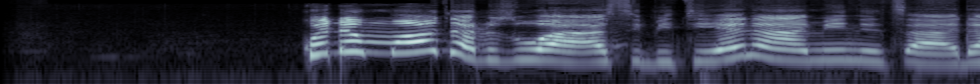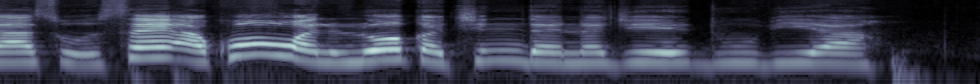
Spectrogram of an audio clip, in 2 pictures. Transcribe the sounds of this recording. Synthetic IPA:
kʷʊ˦ɗɪ˦mːoː˦tɐ˨rzʊ˦waː˨ʔa˦sɪ˨bɪ˦tiː˦jɐ˦naː˨mɪ˦ni˨sʼaː˨daː˦soː˨sa˦jʔa˨kʷoː˦wɐ˨ne˨loː˦kɐ˨t͡ʃɪ˦nda˨na˦d͡ʒeː˦duː˦bɪ˦jaː˦

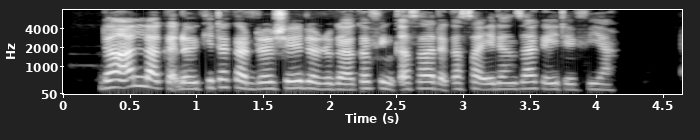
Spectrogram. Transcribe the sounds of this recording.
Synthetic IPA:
dɔ˦ŋʔa˦lːaː˨ka˨ɗa˨wkʲi˦tɐ˦kɐ˨rdɐ˦rʃa˦jda˨ɽɪ˨ɡaː˨kɐ˦ɸɪ˨ŋkʼɐ˦saː˦da˨kʼɐ˦saː˦ʔɪ˨dɐ˦nzaː˦ka˨ji˦tɐ˨ɸɪ˦jaː˨

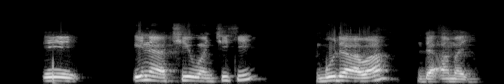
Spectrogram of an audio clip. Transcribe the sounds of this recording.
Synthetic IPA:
ʔɛ˦ | ʔɪ˦naː˨t͡ʃiː˦wɔ˨nt͡ʃɪ˦kʲiː˦ | ɡʷʊ˦daː˨waː˦ | da˨ʔa˦ma˨j

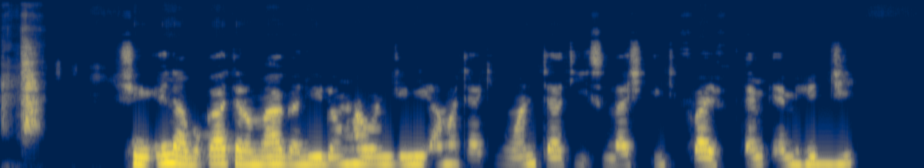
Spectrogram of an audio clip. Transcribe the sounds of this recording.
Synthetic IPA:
ʃɪ˦ŋʔɪ˦naː˨bʊ˨kʼaː˦tɐ˨rmaː˦ɡɐ˨niː˦dɔ˦ŋɦa˦wɐ˦nd͡ʒɪ˦niː˦ʔa˨mɐ˦taː˦kʲɪ˦ŋwɐ˦ntaː˦tiː˨sla˦ʃeː˨t | ɸa˦˨jf | ʔɛ˦mʔɛ˦mɦɪ˦dd͡ʒiː˦

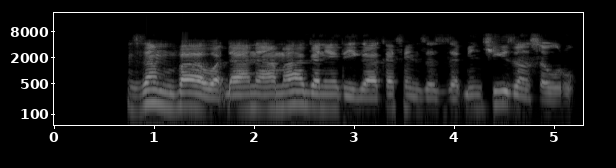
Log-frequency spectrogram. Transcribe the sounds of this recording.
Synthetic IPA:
zɐ˦˨mbaː˦wɐ˨ɗaː˦naː˦maː˦ɡɐ˨nɪ˦nɽɪ˨ɡaː˨kɐ˦ɸɪ˨nzɐ˨zːɐ˨ɓɪ˦nt͡ʃiː˦zɐ˨nsa˦˨wɽo̰ː˦

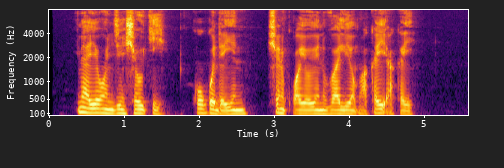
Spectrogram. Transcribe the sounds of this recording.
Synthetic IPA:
ʔɪ˦naː˨jɐ˦wɐ˨nd͡ʒɪ˦nʃa˦wkʲʼiː˨ | kʷoː˦ɡʷɐ˨dɐ˨jɪ˦n | ʃɐ˦ŋkʷʼaː˦joː˦jɪ˦nvaː˦lɪ˦jɔ˨mʔa̰˨ka˦jʔa̰˨ka˦j

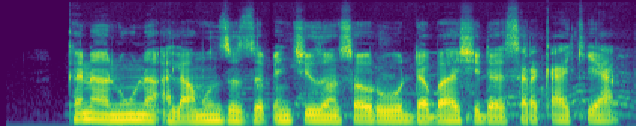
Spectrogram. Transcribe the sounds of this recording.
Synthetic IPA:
kɐ˦naː˨nuː˦na˨ʔa̰˨laː˨mʊ˦nzɐ˨zːɐ˨ɓɪ˦nt͡ʃiː˦zɔ˨nsɐ˦wɽoː˦da˨baː˦ʃi˦da˨sɐ˦rkʼaː˦kʲʼɪ˦jaː˦

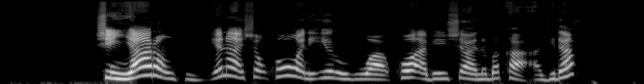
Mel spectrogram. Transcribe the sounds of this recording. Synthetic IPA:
ʃɪ˦ɲjaː˦ɾɐ˨ŋkʷu˨jɐ˦naː˨ʃɐ˦ŋkʷoː˦wɐ˨ne˦ʔɪ˦ɾʊ˨ɽʊ˦waː˦kʷoː˦ʔa˨bɪ˦nʃa˨na˦bɐ˦ka˨ʔa˨ɡʲɪ˦daː˦

